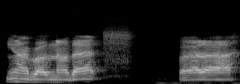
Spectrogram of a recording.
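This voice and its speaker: A man's voice: mid-range voice, little pitch movement, moderate pace, smooth, phone-quality sound, close to an everyday voice. A man voicing a nervous but defiant weasel in a tabletop game, plain-spoken and blustering through his hesitation. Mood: shaky defiance.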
